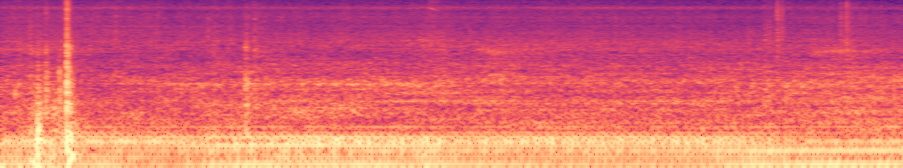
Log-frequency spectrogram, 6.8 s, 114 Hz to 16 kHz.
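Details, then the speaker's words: Turbo Honda Integra, now fixed of its bogging: low, steady, even idle with no misses, knocks or hunting at 13.5 AFR on 22% ethanol; normal idle, though a check engine light is on. "idling good, just where it's supposed to be."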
